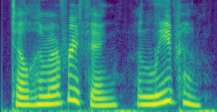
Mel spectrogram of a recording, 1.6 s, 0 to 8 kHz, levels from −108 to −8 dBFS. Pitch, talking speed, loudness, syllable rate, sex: 225 Hz, 220 wpm, -16 LUFS, 7.5 syllables/s, female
